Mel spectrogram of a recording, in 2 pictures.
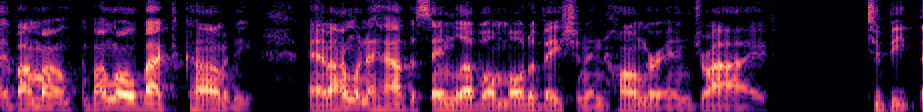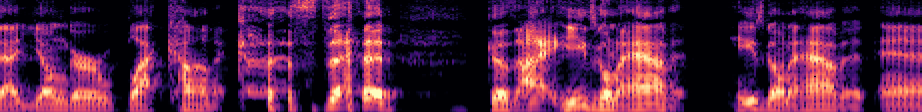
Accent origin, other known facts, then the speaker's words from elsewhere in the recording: Long Beach, California, United States; growing up in Long Beach, I've Long Beach is just basically Southern San Francisco.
